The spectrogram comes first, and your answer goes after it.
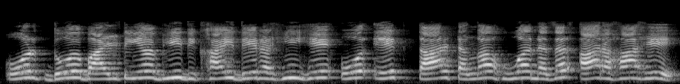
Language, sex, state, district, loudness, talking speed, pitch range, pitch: Hindi, female, Madhya Pradesh, Bhopal, -15 LUFS, 150 wpm, 260-310 Hz, 285 Hz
